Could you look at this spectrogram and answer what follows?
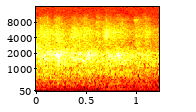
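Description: Faint, steady applause from a church congregation, a brief wash of many hands clapping at a distance with no voices on top.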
